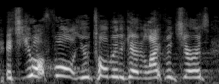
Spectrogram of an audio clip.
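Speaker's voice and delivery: high, loud accusation; angry blaming. Retold or imitated. Man blaming his aunt for the insurance call, angry. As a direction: lash out in a retold row. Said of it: "I wanna be angry and pissed off".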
